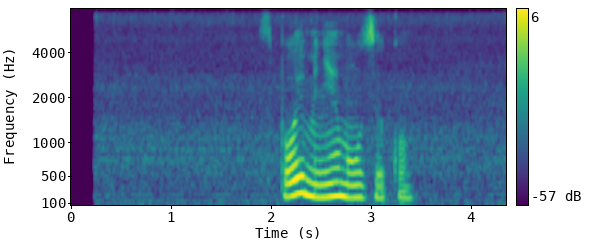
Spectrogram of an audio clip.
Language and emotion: Russian, neutral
